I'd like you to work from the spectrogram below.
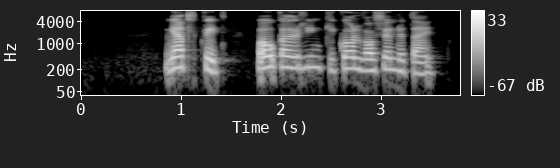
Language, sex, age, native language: Icelandic, female, 40-49, Icelandic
